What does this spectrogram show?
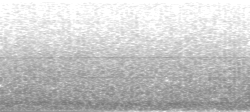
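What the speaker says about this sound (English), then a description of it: "The helicopter lifted off and followed the same route as the Ospreys" A Marine transport helicopter lifts off, its rotor and engine producing a steady, broad, continuous roar that stays even and fairly close throughout, with no voices.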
